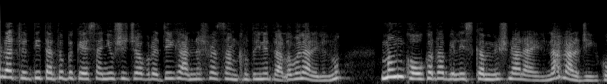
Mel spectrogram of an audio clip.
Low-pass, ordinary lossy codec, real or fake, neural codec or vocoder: 7.2 kHz; none; fake; codec, 16 kHz in and 24 kHz out, 0.4 kbps, LongCat-Audio-Codec, fine tuned four codebook decoder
